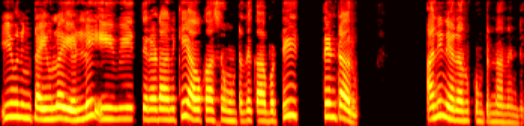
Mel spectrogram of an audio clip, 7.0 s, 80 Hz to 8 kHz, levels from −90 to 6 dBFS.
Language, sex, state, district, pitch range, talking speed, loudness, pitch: Telugu, female, Andhra Pradesh, Krishna, 220-290 Hz, 120 wpm, -16 LUFS, 250 Hz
